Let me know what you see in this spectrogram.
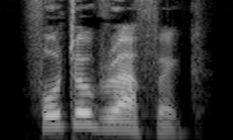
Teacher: Photographic stress shifts to third syllable. So even though the base word is the same, stress changes with the added suffix. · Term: shift in stress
